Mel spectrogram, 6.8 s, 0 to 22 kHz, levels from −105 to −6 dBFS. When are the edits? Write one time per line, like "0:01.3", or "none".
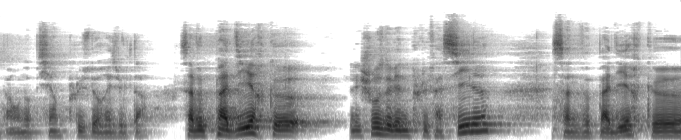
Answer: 0:01.7
0:03.4
0:05.5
